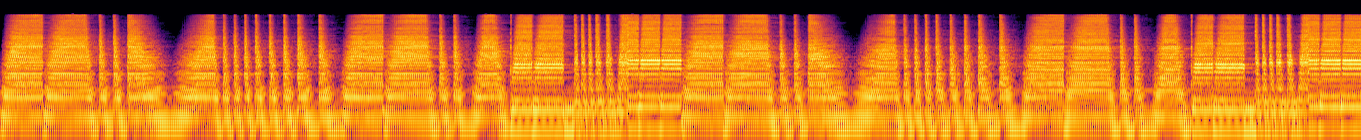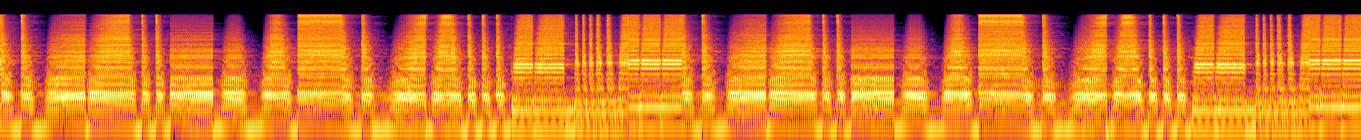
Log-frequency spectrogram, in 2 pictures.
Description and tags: Dubstep Bassline Datsik Style
Typical, midrange dubstep bassline ...
midrange, datsik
